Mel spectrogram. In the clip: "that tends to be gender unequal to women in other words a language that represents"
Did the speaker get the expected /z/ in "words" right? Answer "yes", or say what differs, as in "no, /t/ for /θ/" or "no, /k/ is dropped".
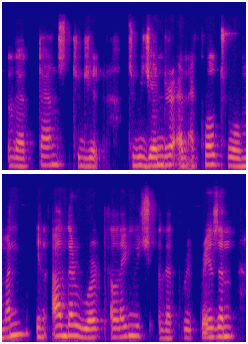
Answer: no, /z/ is dropped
